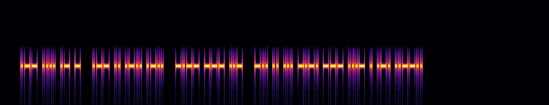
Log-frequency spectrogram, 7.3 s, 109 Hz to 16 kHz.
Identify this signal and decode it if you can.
Morse code, heard as a keyed tone, about 50 wpm, 700 Hz. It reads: WHAT WILL YOU DISCOVER?
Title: Sentences from Top 1100 Words 50wpm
